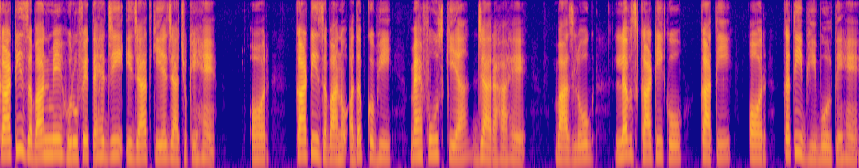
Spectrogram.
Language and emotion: Urdu, neutral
